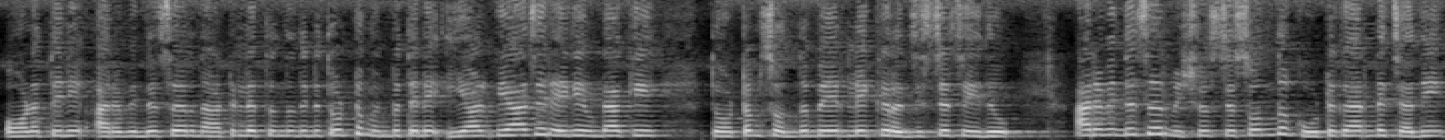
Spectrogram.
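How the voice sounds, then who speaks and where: An angry, loyal estate caretaker pours out his indignant charges, read out by a woman retelling a serial. The voice is high yet warm and dark. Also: fairly even intonation, a little fast.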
